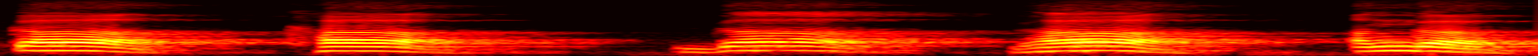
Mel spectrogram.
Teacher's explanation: का वर्ग का उच्चारण स्थान क्या हो गया? कंठ हो गया।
